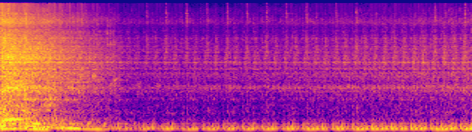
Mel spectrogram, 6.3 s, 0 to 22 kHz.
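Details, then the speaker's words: 1974 Norton twin after carb bowls and pilot jets were cleaned, new fuel lines fitted and the battery charged: after the start a low, even thump of about four beats a second settles in; idles steadily and healthy. "oh that sounds good"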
